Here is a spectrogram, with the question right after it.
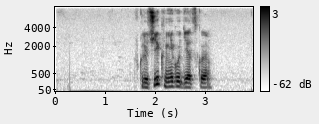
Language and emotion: Russian, neutral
